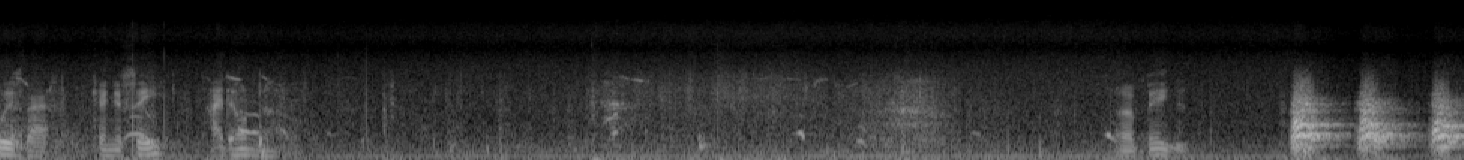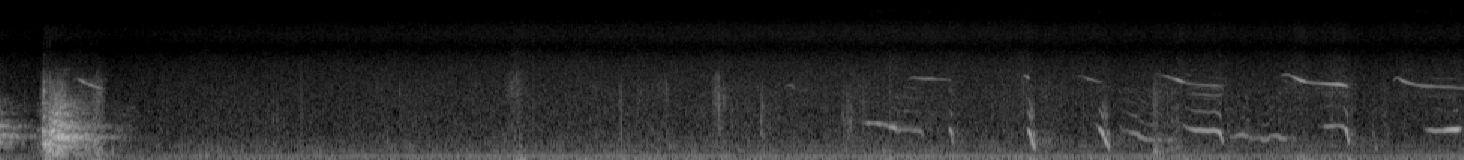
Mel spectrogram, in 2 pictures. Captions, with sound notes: Who is that? Can you see? - I don't know. - Urbenin. (dogs barking)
